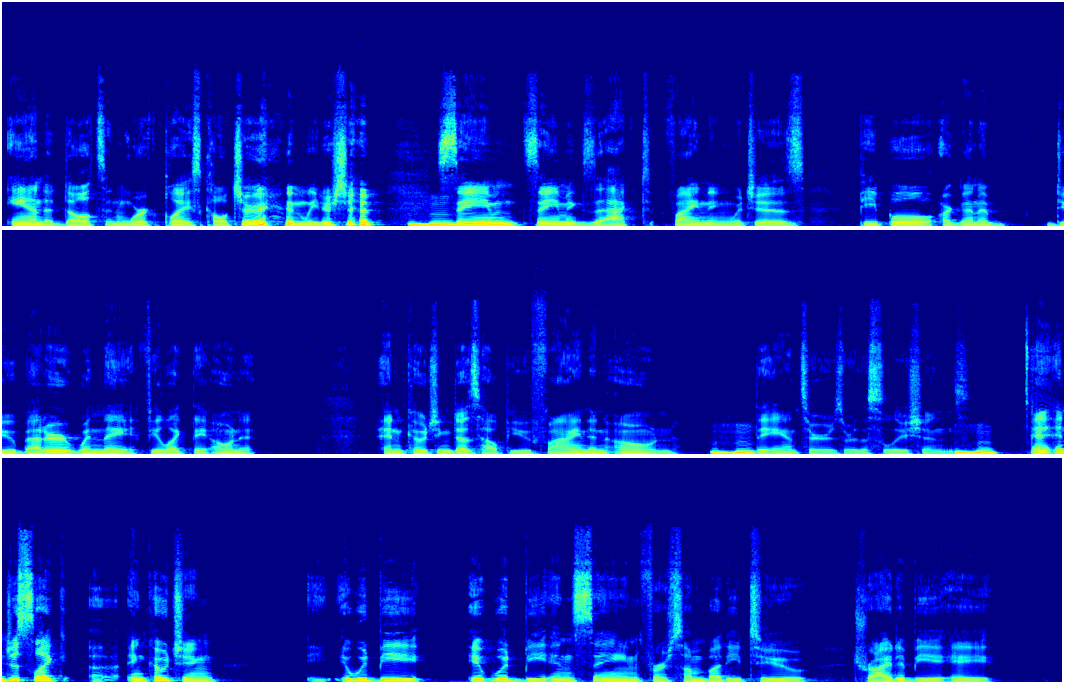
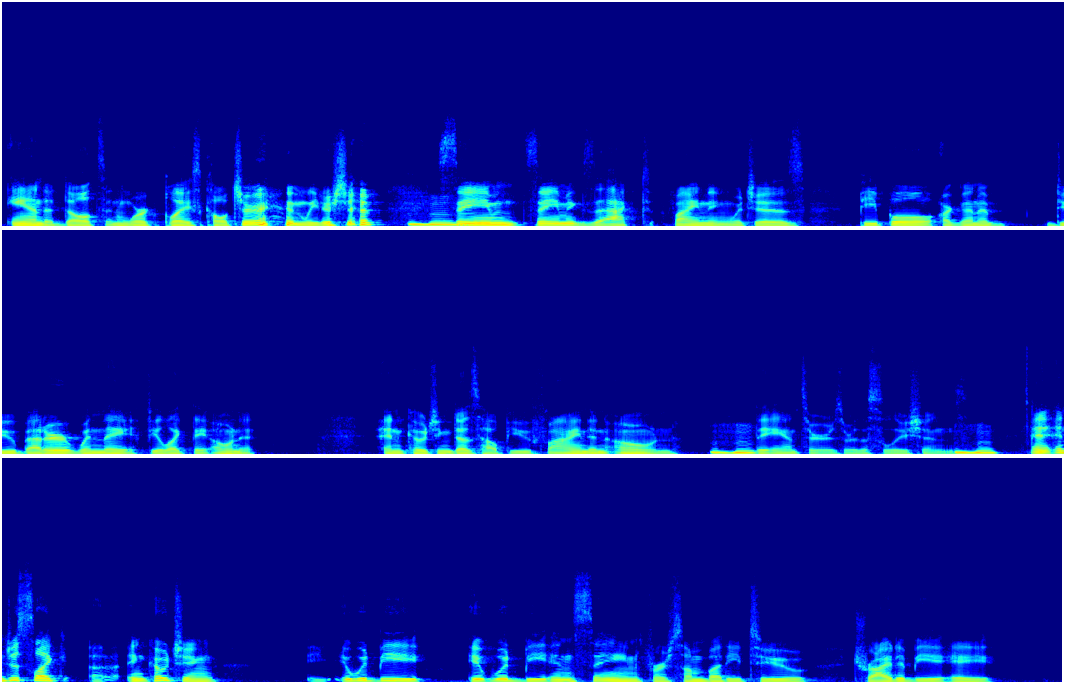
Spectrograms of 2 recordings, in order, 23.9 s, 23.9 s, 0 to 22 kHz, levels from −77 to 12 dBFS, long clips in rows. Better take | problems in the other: first | muffled; very; fading above 2.5 kHz

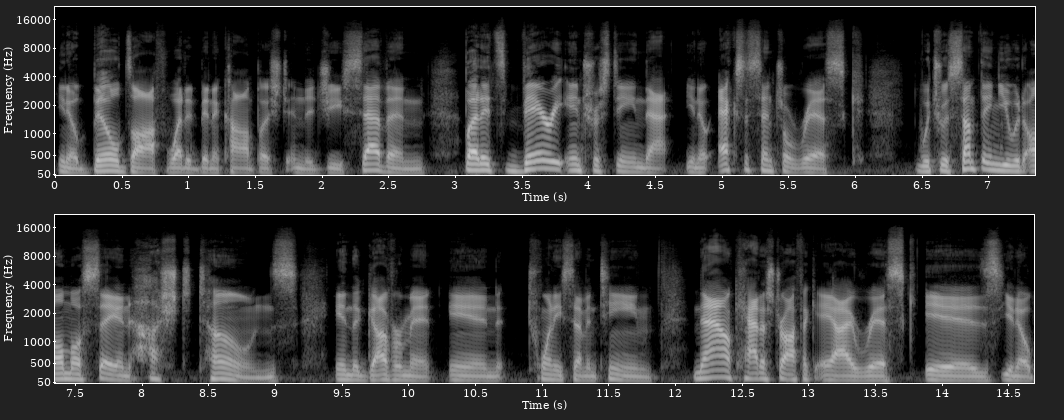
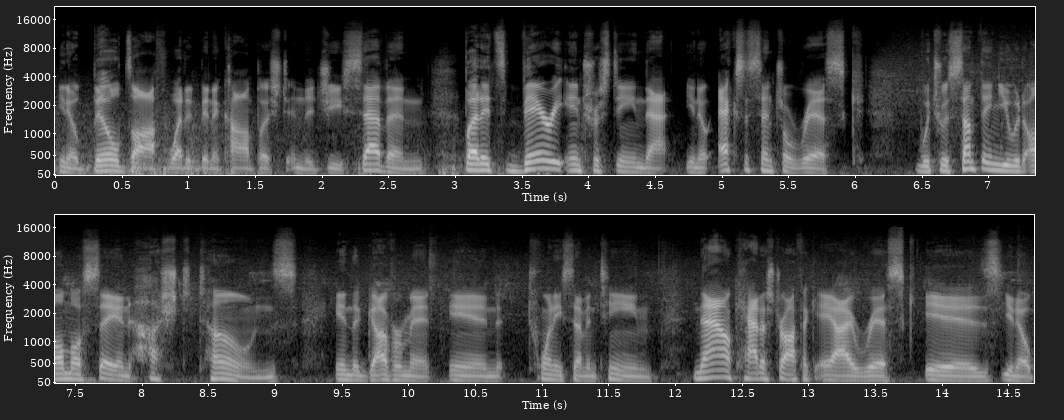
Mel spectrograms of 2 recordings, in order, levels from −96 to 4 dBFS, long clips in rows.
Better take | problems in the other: first | rain or running water; faint; throughout; 25 dB below the speech

